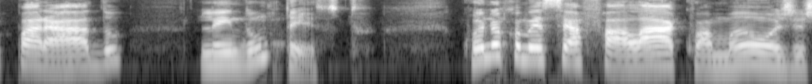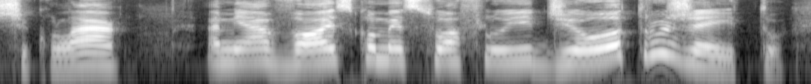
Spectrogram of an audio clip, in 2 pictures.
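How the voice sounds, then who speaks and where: A middle-aged woman with a Brazilian Portuguese accent speaks straight to the viewer, a journalist sharing voice-over tips in an emphatic, friendly way. Her voice sits at an ordinary mid pitch. The recording is dry and close, with no room around it. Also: a bit bright, dry recording. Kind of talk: direct-to-camera voice tips.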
